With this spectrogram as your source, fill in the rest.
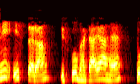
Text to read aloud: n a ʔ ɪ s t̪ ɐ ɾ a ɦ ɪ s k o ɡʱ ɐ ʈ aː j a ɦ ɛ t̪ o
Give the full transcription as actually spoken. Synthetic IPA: n e ʔ ɪ s t̪ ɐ ɾ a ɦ ɪ s k o ɡʱ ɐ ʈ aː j a ɦ ɛ t̪ o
